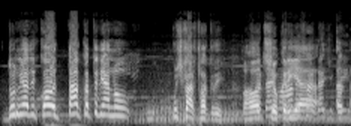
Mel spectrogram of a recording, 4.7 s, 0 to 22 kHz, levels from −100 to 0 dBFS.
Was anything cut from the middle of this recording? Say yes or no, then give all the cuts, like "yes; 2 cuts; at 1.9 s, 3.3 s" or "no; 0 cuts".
no; 0 cuts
